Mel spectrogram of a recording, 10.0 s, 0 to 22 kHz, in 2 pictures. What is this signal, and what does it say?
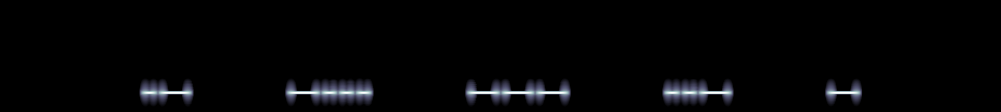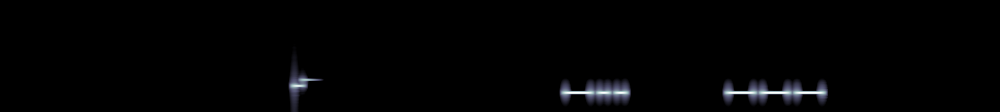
Morse code, heard as a keyed tone, about 28 wpm, spaced as for 13 wpm, 690 Hz. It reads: ABOUT DO
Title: 4x Character Spacing - Top 100 Words - 28wpm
